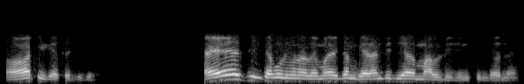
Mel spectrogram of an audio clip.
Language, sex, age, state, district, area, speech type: Assamese, male, 60+, Assam, Udalguri, rural, conversation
